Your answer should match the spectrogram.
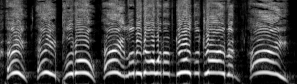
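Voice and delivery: very high, loud cartoon falsetto; Mickey Mouse. Being Mickey in his texts, squeaky cartoon eagerness. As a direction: squeak it with manic mock cheer. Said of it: "I have to be Mickey in my texts".

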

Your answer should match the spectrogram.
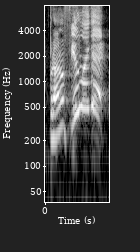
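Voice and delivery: put-on high, loud whining like a baby; whiny little baby. Whining back at the Holy Spirit like a baby. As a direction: whine it like a sulky toddler. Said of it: "like a little baby".

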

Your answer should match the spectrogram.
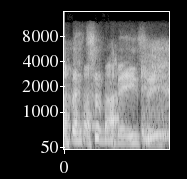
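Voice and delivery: loud, high, through real laughter; amused amazement. Real, not acted. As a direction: crack up in delighted disbelief. Cracking up at an embarrassing confession.

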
